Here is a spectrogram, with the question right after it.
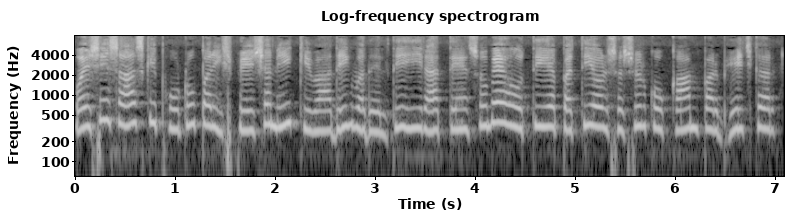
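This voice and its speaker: Female cartoon storyteller: extremely high, girlish pitch, soft mellow tone, scripted narration. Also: steady tone, unhurried.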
